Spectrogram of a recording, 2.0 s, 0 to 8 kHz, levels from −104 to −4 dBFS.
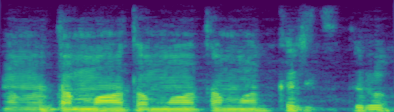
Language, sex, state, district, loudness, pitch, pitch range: Kannada, male, Karnataka, Bellary, -19 LUFS, 120 Hz, 115-120 Hz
